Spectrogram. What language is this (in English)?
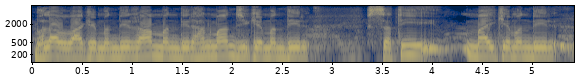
Maithili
